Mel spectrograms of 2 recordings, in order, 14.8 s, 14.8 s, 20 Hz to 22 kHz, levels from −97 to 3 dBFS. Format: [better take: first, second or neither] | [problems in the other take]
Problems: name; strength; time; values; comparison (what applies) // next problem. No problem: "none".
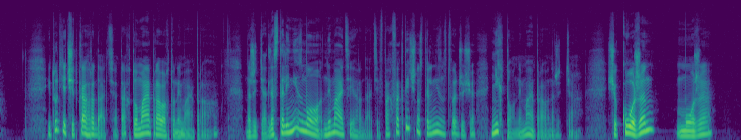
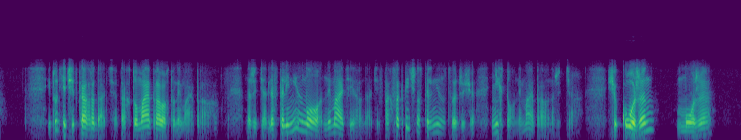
first | phone-call audio; nothing above 3.5 kHz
